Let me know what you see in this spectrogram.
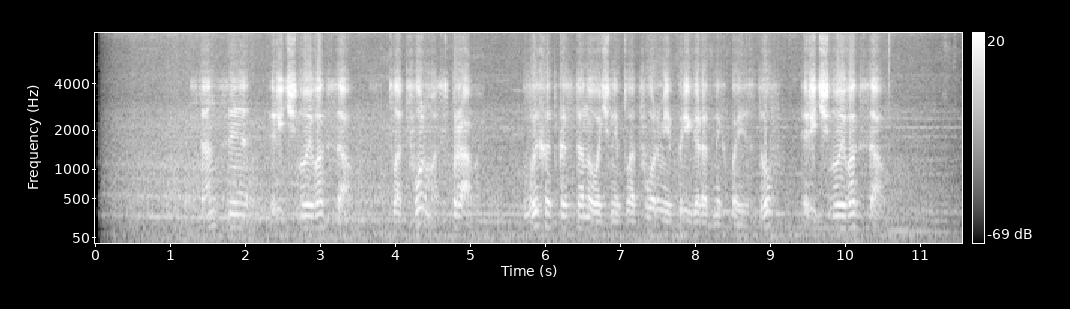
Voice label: male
